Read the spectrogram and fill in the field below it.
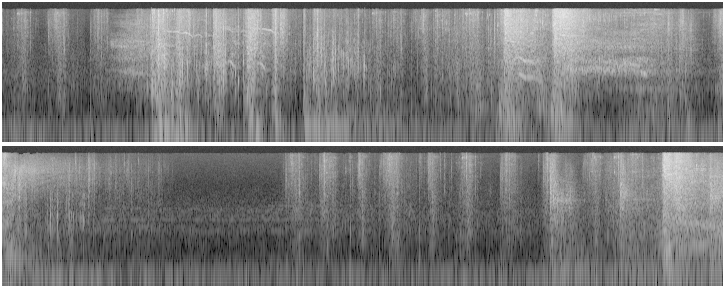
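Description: Heavy footsteps clank on stone.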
